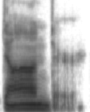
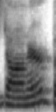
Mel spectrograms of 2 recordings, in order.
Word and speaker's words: Donder: I've heard that the correct way is actually Donder. – Oh, interesting. Okay. – Donder with like, well, something else we have to Google because I thought it was Donner, but maybe it's the correct way to say it is Donder.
